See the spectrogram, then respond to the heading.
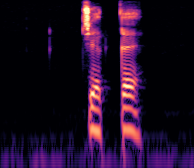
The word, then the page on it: ʤeɢɢe: Vafsi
